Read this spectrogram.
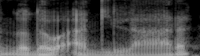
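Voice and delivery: ordinary delivery, nothing marked

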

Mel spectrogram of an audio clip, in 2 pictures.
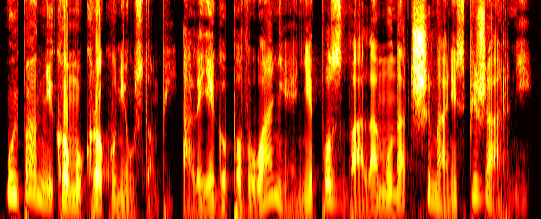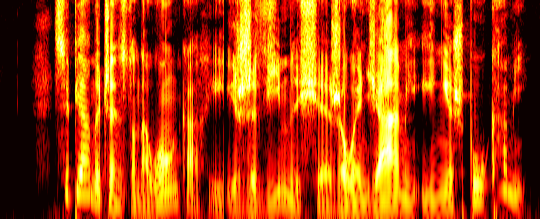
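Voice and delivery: loud, animated Sancho; proud squire, talkative. Acted. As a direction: speak up for the master with emphasis. Sancho boasts of his master.

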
